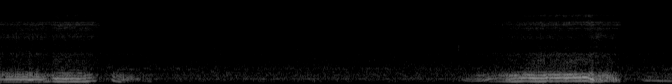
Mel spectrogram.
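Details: A newly adopted dog snoring while held in its owner's arms; quiet recording.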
